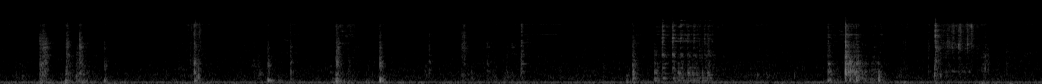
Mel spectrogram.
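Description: Faint, scattered clicks and knocks of a PVC pipe and a hacksaw being handled on a wooden board, with a louder knock a little past the middle. Near the end, a rattling run of ticks as a steel tape measure is pulled out.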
